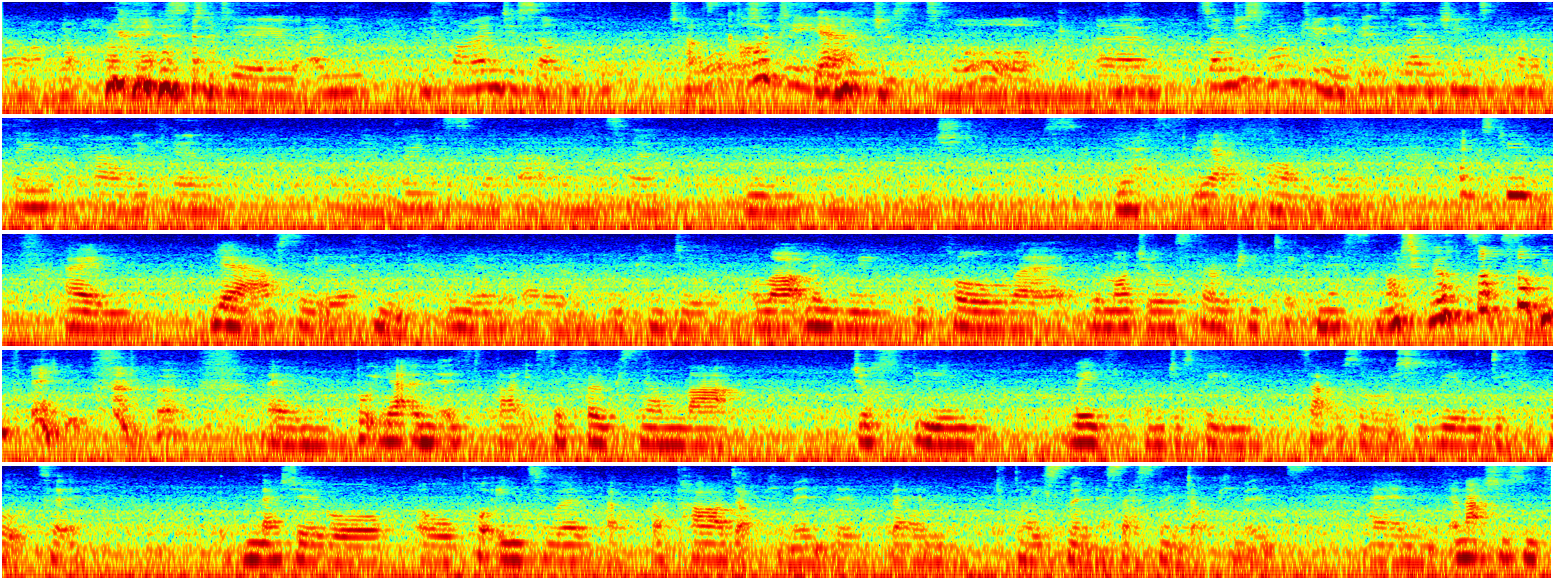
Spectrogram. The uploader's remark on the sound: The Northern Mental Health Nursing Qualitative Research Forum meets three times a year. The following session was recorded at their first event on Friday 13 May.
